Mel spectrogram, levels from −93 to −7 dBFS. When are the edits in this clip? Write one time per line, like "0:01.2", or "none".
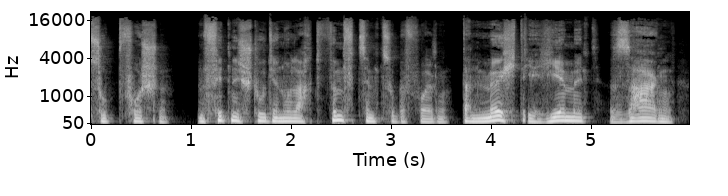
0:01.1
0:02.9
0:03.7
0:04.3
